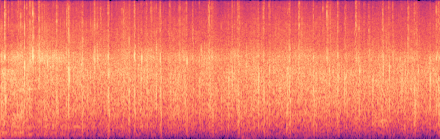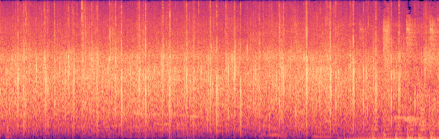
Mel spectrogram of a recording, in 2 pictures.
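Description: Audience applauding steadily, the dense clapping of many hands.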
